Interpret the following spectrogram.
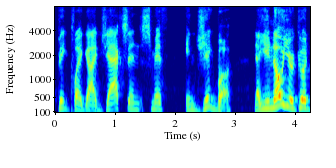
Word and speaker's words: Njigba: So Seattle's big play guy, Jackson Smith in Jigba.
